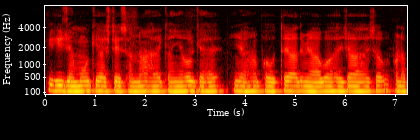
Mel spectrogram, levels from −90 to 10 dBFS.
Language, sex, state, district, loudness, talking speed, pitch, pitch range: Hindi, male, Bihar, Jamui, -26 LUFS, 165 wpm, 120 Hz, 120-125 Hz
